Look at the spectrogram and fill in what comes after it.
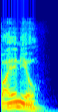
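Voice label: "biennial", English, British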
